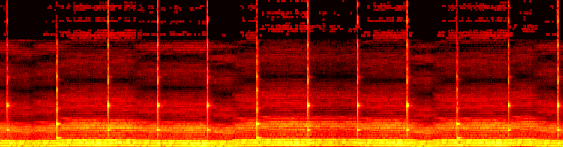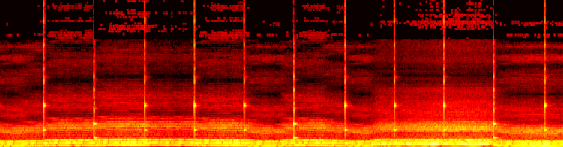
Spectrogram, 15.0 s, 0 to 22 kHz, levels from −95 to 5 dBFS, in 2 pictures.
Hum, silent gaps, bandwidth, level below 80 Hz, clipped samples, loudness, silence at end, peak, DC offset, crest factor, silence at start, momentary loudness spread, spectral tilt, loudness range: none; none; over 20 kHz; -64 dBFS; under 0.1%; -17 LUFS; 0 s; 0 dBFS; under 0.1%; 16 dB; 0 s; 7 LU; 0 dB/octave; 3 LU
